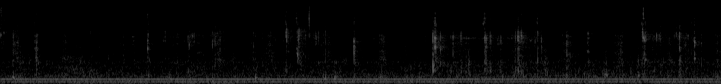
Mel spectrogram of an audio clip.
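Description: A person chewing food with faint, irregular wet clicks and crunches, over a steady low hum.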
